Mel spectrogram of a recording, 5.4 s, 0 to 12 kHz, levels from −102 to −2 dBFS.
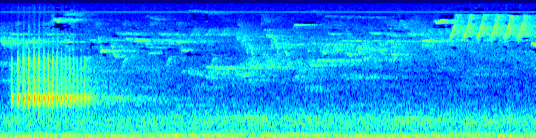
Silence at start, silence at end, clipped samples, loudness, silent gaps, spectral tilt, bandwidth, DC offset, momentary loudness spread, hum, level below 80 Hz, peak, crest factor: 0 s; 0 s; under 0.1%; -41 LUFS; none; -2 dB/octave; 11.5 kHz; under 0.1%; 14 LU; none; -52 dBFS; -16 dBFS; 24 dB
